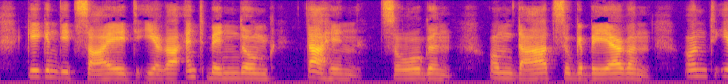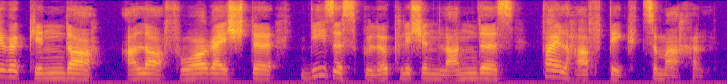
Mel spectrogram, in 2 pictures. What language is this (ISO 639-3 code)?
deu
